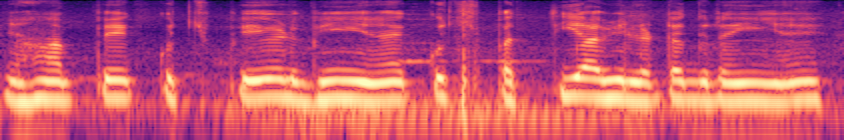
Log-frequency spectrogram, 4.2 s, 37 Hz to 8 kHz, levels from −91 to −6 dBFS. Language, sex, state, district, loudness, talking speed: Hindi, male, Uttar Pradesh, Lucknow, -14 LUFS, 170 wpm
